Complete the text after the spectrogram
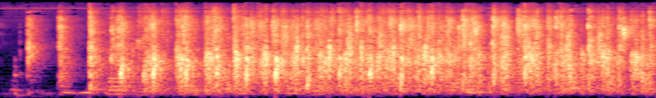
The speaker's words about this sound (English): That's twice the applause.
